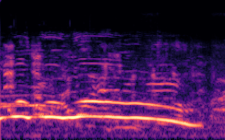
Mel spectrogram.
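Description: A person's long, high 'ooooh' held on one pitch for about two seconds, then sliding down at the end.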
